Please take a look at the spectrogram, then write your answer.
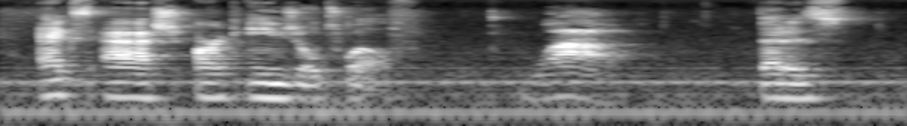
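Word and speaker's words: Æ: and then I guess the AE is pronounced ash okay and then he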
